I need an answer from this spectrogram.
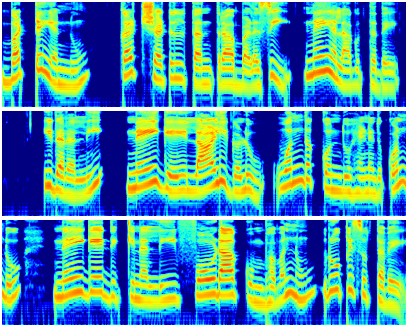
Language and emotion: Kannada, neutral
